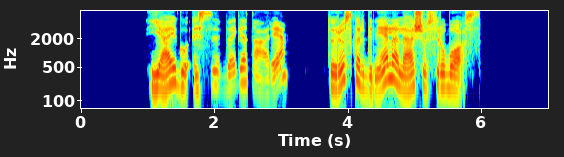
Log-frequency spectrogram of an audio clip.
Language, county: Lithuanian, Klaipėda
